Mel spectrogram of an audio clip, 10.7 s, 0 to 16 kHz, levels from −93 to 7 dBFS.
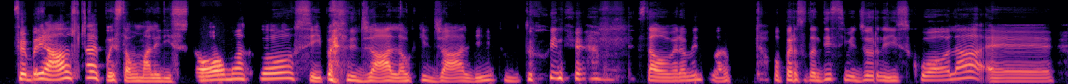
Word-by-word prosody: Febbre 225 +1 +6
alta 245 +7 +6
e 265 - +2
poi 170 - +2
stavo 145 -6 -1
male 140 -1 0
di 135 -1 -3
stomaco 230 - +3
sì, 155 -10 -3
pelle 195 -4 +2
gialla, 150 +1 +1
occhi 160 +3 -6
gialli, 140 +1 -4
di 180 +3 -5
tutto. 155 +6 -7
Quindi, 260 -2 -2
ehm, 235 -2 -2 0.5
stavo 155 -7 -1
veramente 165 +7 -6
male. - - -8 0.4
Ho - - -6
perso 185 -4 -3
tantissimi 180 +2 -5
giorni 175 +1 -5
di 155 +1 -5
scuola 190 - -4
e 140 +1 -7
175 Hz, 150 wpm, -18 LUFS, 145-220 Hz, 0.5 s, Febbre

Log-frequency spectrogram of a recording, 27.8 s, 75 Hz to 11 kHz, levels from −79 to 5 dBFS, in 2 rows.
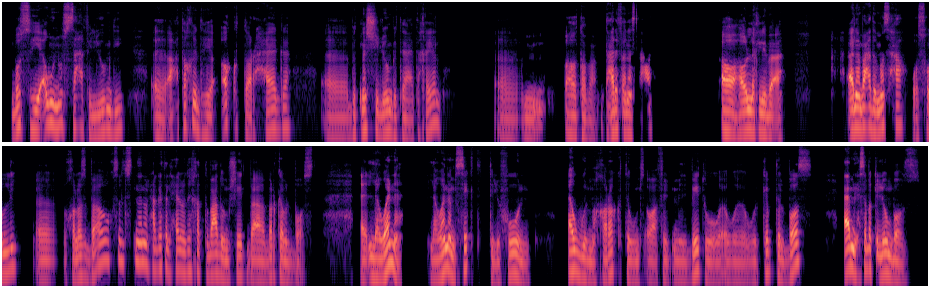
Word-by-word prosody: بُص، 130 -1 -2
هي 120 -1 +3
أول 145 -1 +4
نُص 145 0 -2
ساعة 130 - -4
في 110 - -18
اليوم 110 +6 -2
دي 120 +4 -7 0.4
آآ 90 -2 -4
أعتقد 140 -5 -2
هي 100 -2 -5
أكتر - - -2
حاجة 125 +3 -3 0.5
آآ 90 -1 -7
بتمشّي 115 +6 -2
اليوم 110 +3 0
بتاعي، 85 -4 -6
تخيل؟ 140 +6 -5 0.9
آمم 85 -1 -8 0.3
آه 100 -1 +2
طبعًا. 90 -4 -6
أنت - - -13
عارف 115 +4 +3
أنا 105 -2 +2
ساعات - - -5 1.0
آه، 115 -1 +9
هاقول 110 +3 +6
لك 115 -1 +1
ليه 105 -2 +4
بقى. 100 - +1 0.9
أنا 130 +2 +10
بعد 125 -1 +5
ما 115 +4 +4
أصحى 140 0 -1
وأصلّي 135 +6 -3 0.3
آآ 95 0 -4
وخلاص 110 +3 -2
بقى 175 - 0
وغسلت 185 -1 -6
سِناني 175 -1 +1
والحاجات 150 -2 -2
الحلوة 135 -1 -1
دي، 135 - -5
خدت 125 -4 -6
بَعضي 115 -2 +4
ومشيت 105 +4 -3
بقى 95 -1 +2
باركب 105 +1 -2
الباص، 85 -1 -9 0.7
آآ - - +2
لو 105 -2 +4
أنا - - +5 0.4
لو - - 0
أنا - - +8
مسكْت - - -2
التليفون 90 -1 -2 0.6
أول 115 -8 +3
ما 90 - -3
خرجت - - -2
ومس 90 -1 -5
وف 90 +1 -3
من 90 0 -7
البيت 115 +10 -2
و - - -2
و 90 -1 -5
وركبت 125 +6 -5
الbus 165 - 0 0.5
اعمل 350 -6 +11
حسابك 145 -1 -1
اليوم 120 0 +4
باظ. 85 -3 -4
110 Hz, 155 wpm, -24 LUFS, 90-130 Hz, 1.0 s, اعمل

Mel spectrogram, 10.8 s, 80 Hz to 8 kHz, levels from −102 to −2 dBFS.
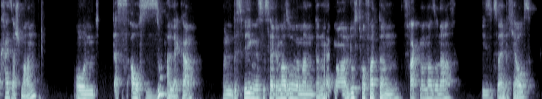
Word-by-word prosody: Kaiserschmarrn 140 - -1 0.7
und 115 -1 +3 0.3
das - - -2
ist - - -3
auch - - +4
super 95 +4 +1
lecker 95 0 -1 0.5
und 115 0 -1
deswegen 130 +3 +3
ist 125 0 0
es 125 +1 -3
halt 120 -1 +3
immer 125 +1 +4
so, 130 +1 +1
wenn 120 - +2
man 120 0 +1
dann 60 -1 -1
halt - - -4
mal 120 0 0
Lust 140 +1 +1
drauf 135 -1 0
hat, 130 0 +3
dann 120 - -1
fragt 130 +2 -2
man 125 0 -4
mal 125 0 -1
so 125 - -2
nach: 125 +1 -3 0.5
„Wie 110 - -5
sieht's 115 +2 -8
eigentlich 65 +1 -3
aus? 70 +2 -1
120 Hz, 175 wpm, -26 LUFS, 110-130 Hz, 0.7 s, auch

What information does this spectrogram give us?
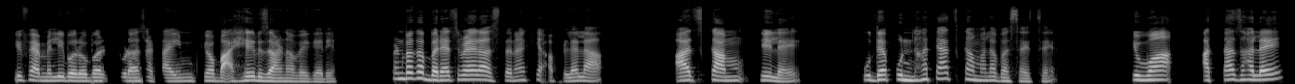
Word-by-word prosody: की 195 - -2
फॅमिलीबरोबर 175 -3 +1
थोडासा 160 0 -4
टाईम 155 +1 -4
किंवा 170 -1 -1
बाहेर 185 +4 +1
जाणं 150 -3 +1
वगैरे. 135 -1 -6 0.6
पण 265 0 -2
बघा 275 +1 +4
बऱ्याच 200 -2 +3
वेळेला 220 0 +5
असतं 180 -2 -3
ना, 185 +2 -3
की 200 - -9
आपल्याला 165 0 -3 0.9
आज 195 -4 +1
काम 185 -2 +4 0.2
केलंय 160 -6 -1 0.7
उद्या 220 +2 +4
पुन्हा 205 0 +2
त्याच 265 -1 0
कामाला 190 -5 -1
बसायचंय 145 -3 -6 0.8
किंवा 210 0 +5 0.4
आता 205 +3 0
झालंय 220 +4 +3
185 Hz, 125 wpm, -23 LUFS, 160-210 Hz, 0.9 s, वेळेला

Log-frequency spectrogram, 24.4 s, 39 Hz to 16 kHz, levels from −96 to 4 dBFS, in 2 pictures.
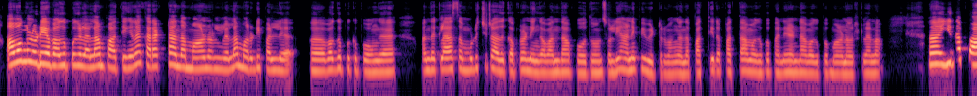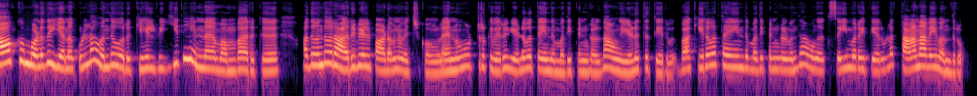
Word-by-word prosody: அவங்களுடைய 325 -2 +7
வகுப்புகளலாம் 265 -1 +1
பாத்தீங்கன்னா, 235 +5 0
கரெக்டா 255 +3 +1
அந்த 245 -1 +1
மாணவர்களலாம் 220 +3 -1
மறுபடியும் 220 +1 -5
பள்ள 200 0 -2 0.6
வகுப்புக்கு 210 -1 -5
போங்க, 180 0 -2 0.5
அந்த 205 +1 -2
கிளாஸ 215 +1 +1
முடிச்சுட்டு 225 +2 -5
அதுக்கப்புறம் 190 +1 -3
நீங்க 175 0 -2
வந்தா 180 +1 -2
போதும்னு 175 +1 -5
சொல்லி 175 +3 -3
அனுப்பி 210 +1 -3
விட்ருவாங்க, 165 0 -6
அந்த 165 - -5
பத்தி 175 +3 -5 0.2
10ஆம் 190 +1 -4
வகுப்பு 175 +1 -7
12ஆம் 175 0 -4
வகுப்பு 165 +1 -8
மாணவர்களலாம். 165 +1 -6 0.6
அ - - +9 0.2
இதப்பார்க்கும் 330 -1 +8
பொழுது 260 +4 +4 0.2
எனக்குள்ள 230 +8 -1
வந்து 250 +3 0
ஒரு 205 -3 0
கேள்வி, 225 0 -3 0.2
இது 410 - +1
என்ன 235 -2 0 0.2
வம்பா 195 +2 -1
இருக்கு? 190 0 -4 0.4
அது 260 - -1
வந்து 310 +3 +3
ஒரு 275 - +5
அறிவியல் 250 +2 0
பாடம்னு 200 +1 0
வச்சுக்கோங்களேன், 180 0 -3
100க்கு 245 -2 -4
வெறும் 220 +1 -2
75 210 -3 -1
மதிப்பெண்கள் 180 -1 -4
தான் 235 - +2
அவங்க 195 -3 0
எழுத்துத் 210 +2 -5
தேர்வு. 165 -2 -7
பாக்கி 225 +2 -3
25 250 -4 -1
மதிப்பெண்கள் 215 -1 -3
வந்து 265 +8 -4
அவங்க 210 -4 -2 0.2
செய்முறைத் 220 -1 -2
தேர்வுல 205 +8 -5
தானாவே 250 +3 +3
வந்துரும். 175 -2 -6
215 Hz, 150 wpm, -20 LUFS, 185-245 Hz, 0.6 s, அ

